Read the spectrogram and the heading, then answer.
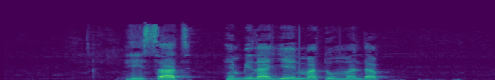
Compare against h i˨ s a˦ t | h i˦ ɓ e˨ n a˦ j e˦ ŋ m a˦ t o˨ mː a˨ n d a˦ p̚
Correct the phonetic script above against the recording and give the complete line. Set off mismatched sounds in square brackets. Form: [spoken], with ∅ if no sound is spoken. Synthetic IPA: h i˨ s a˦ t | h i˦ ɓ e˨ n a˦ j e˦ [n] m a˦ t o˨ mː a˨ n d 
